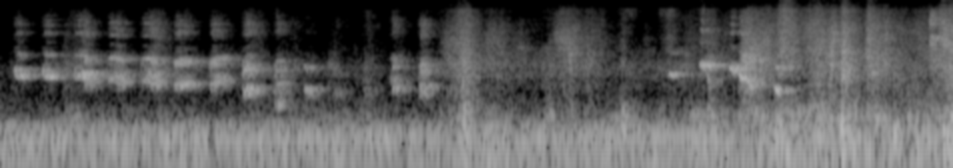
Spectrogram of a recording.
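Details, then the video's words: Six Labrador Retriever puppies of Sadie's litter at play indoors in a puppy play room: a run of short, high whimpering yelps repeated rapidly over the first three seconds, then scattered squeaks, over steady low room rumble and scuffling. "Labrador puppies at play!"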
